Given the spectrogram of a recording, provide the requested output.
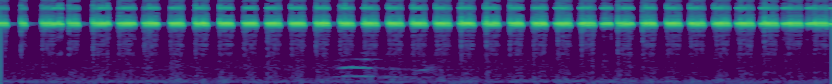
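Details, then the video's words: High, rhythmic cricket chirping from two crickets: evenly spaced scraping pulses repeating several times a second, steady in loudness and pitch, with a faint shimmering overtone and no background noise. "Two Crickets Chirp Sounds"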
